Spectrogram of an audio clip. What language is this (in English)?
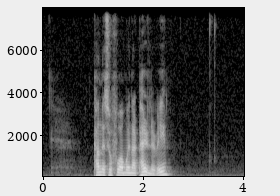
Faroese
